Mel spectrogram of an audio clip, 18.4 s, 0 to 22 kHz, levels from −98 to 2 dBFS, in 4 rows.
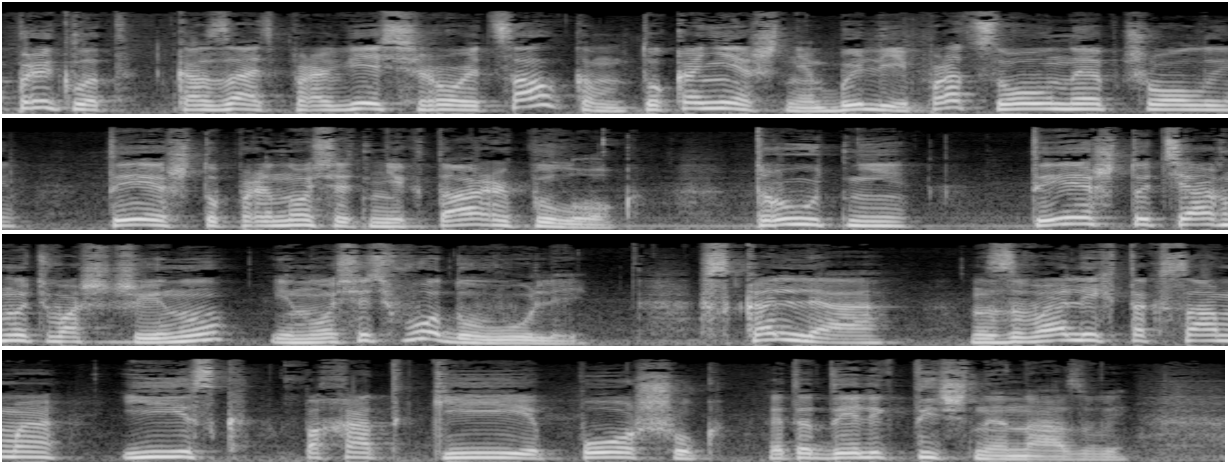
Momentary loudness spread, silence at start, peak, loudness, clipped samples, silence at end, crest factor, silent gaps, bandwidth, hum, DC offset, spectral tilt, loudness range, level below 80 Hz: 7 LU; 0 s; -6 dBFS; -18 LUFS; under 0.1%; 0 s; 12 dB; none; 16 kHz; none; 0.2%; -5 dB/octave; 1 LU; -50 dBFS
